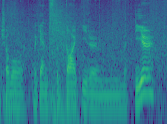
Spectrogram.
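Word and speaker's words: Midir: against the Dark Eater Madeir, that's how you say his name. I know I pronounced it wrong in the guide, but it's called Madeir. I called him Mitter.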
